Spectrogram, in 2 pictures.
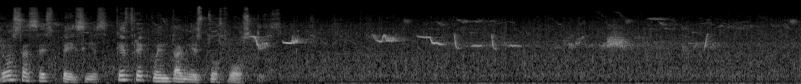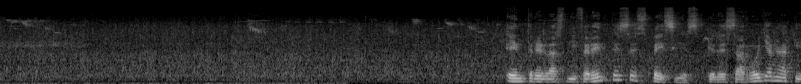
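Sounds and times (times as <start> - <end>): stream water rushing: 0.0 - 16.0
bird chirps: 2.4 - 8.7.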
